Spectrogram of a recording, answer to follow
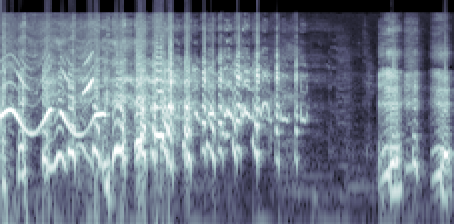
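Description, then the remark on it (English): A very small toy fire truck's siren wails in quick, high-pitched warbling rises and falls for about a second, then gives way to bursts of giggling and laughter that stop briefly and pick up again. “This was supposed to be the fire alarm. Fire truck.”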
